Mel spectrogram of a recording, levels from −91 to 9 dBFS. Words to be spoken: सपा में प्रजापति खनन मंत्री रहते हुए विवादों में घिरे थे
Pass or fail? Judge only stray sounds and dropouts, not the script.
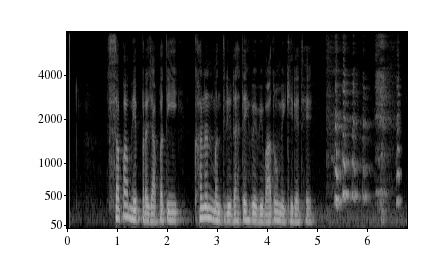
fail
